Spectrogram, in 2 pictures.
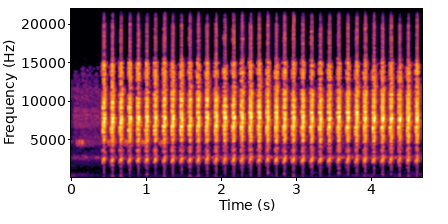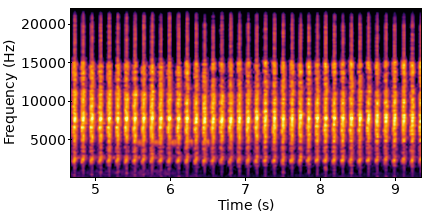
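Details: After a brief quiet moment, a katydid known locally as belalang kecek launches into its ngerol roll, described as clear and rough: rapid, regular high-pitched clicks, near three per second, sustained to the end.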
